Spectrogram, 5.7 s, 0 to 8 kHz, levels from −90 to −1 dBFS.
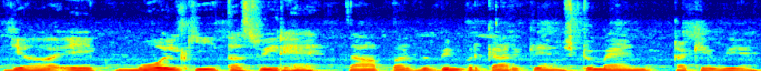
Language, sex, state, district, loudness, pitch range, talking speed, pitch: Hindi, male, Rajasthan, Barmer, -18 LUFS, 130-140 Hz, 145 wpm, 135 Hz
